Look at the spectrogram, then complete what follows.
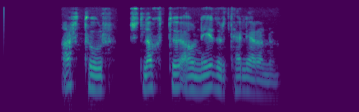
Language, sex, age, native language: Icelandic, male, 60-69, Icelandic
